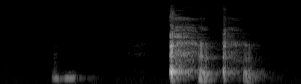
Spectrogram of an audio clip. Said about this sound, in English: Excuse me a second, I'm going to cough.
